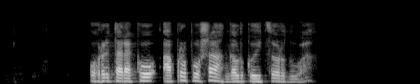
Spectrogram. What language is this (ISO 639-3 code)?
eus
